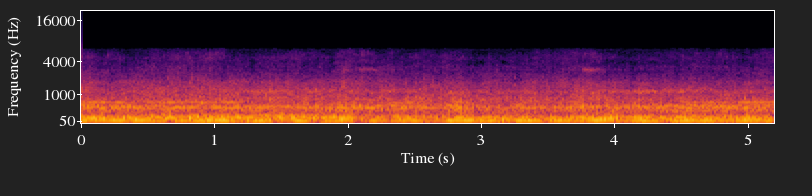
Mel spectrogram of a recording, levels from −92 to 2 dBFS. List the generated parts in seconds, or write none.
0.0-5.2 (codec, HILCodec)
